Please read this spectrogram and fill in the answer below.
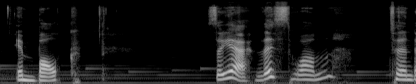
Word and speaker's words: Imbolc: Or IMBOLC as I've heard people pronounce it, but there's a B in there so I say IMBOLC.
